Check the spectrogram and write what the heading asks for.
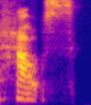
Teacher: consonant H is the unvoiced glottal fricative producing the H sound the vocal chords are held open allowing air to flow through the space between them as the air passes through this narrow opening it creates friction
